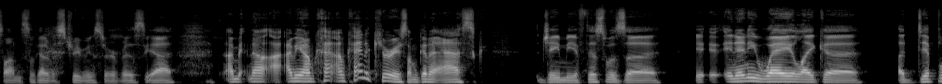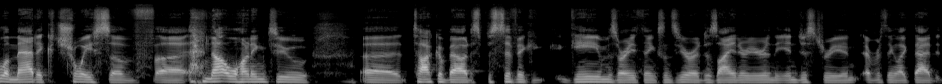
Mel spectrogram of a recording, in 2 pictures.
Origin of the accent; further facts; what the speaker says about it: United States; as an American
